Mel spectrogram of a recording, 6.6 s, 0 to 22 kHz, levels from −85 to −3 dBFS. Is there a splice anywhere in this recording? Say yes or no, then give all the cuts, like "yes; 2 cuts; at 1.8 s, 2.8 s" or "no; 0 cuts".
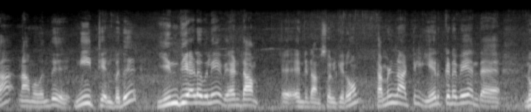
no; 0 cuts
